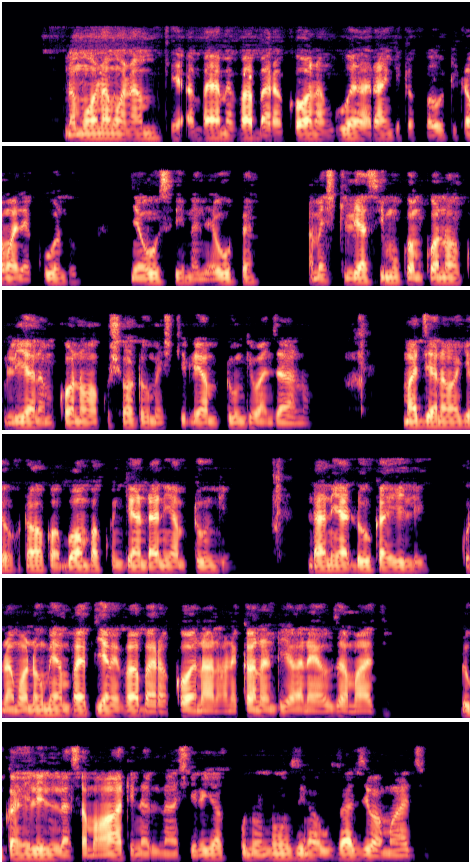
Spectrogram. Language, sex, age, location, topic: Swahili, male, 18-24, Nairobi, health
